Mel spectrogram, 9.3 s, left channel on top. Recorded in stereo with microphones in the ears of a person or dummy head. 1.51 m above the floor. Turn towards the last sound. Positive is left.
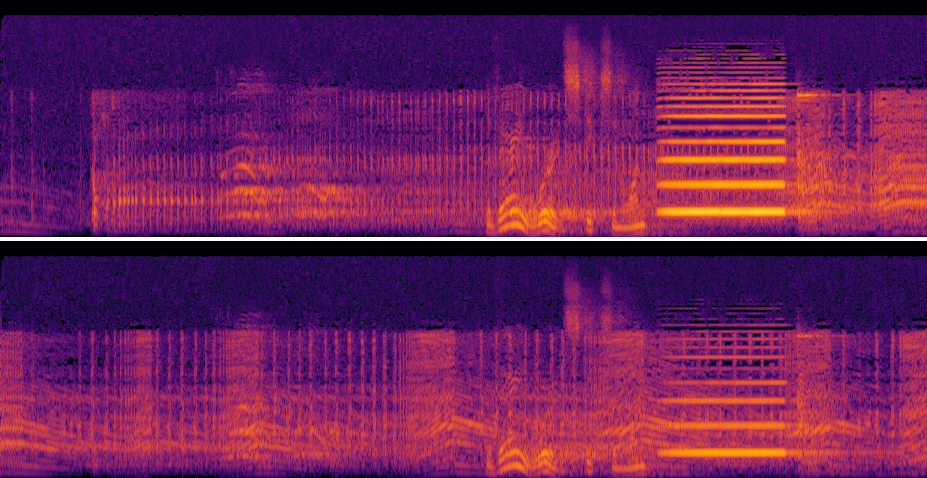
turn(degrees=20)  # may be behind; listen again after turning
